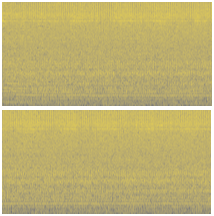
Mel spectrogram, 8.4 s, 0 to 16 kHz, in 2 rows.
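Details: Craftsman Platinum mower, Briggs 190cc, after fixing no-start with replacement carb; even steady buzzing run at constant speed, no surging or hunting, healthy, though gas had been pouring from the crankcase vent.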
